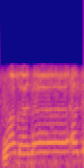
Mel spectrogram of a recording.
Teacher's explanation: قرأ ابن كثير المكي لزيادة همزة بعد الألف في ومناءة الثالثة، ومناءة هكذا يقرأ ابن كثير فيصير مدا متصلا.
